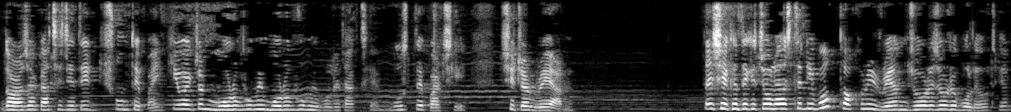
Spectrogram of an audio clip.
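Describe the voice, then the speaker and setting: A woman acts out a hurt young mother narrating a romantic audio drama in the first person. Her voice is very high, with a dramatic, scolding edge and a defiant temper. Music runs underneath. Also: moderate pace, mellow, close to an everyday voice. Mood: hurt narration. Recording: music bed behind the voice.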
